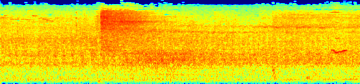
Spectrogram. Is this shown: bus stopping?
yes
